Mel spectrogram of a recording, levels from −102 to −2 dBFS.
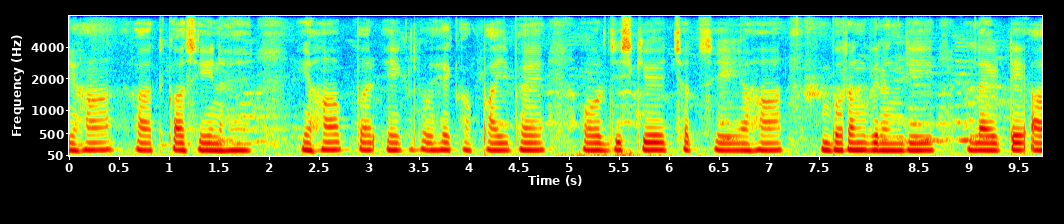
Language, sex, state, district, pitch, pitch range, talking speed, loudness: Hindi, male, Haryana, Charkhi Dadri, 155 Hz, 150-160 Hz, 135 wpm, -15 LUFS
